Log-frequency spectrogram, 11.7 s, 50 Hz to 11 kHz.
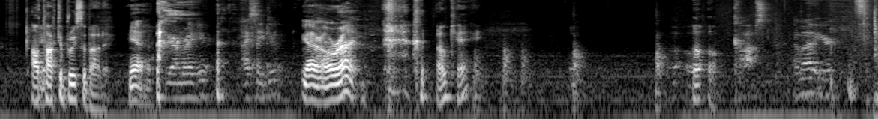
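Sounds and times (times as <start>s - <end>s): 
speech: 0.4s - 6.8s, 8.7s - 9.6s
soft knocking on a door: 6.3s - 7.9s.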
